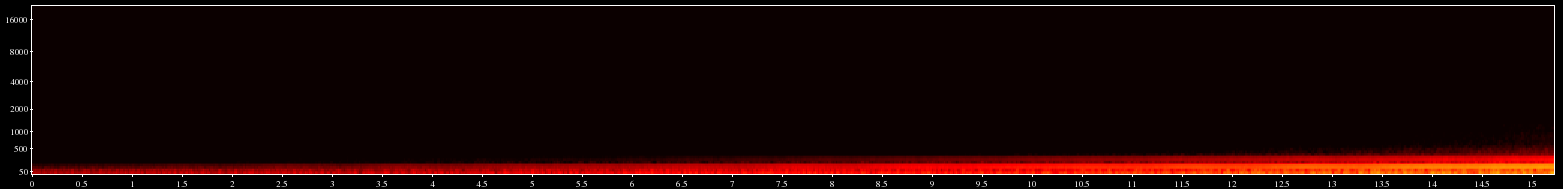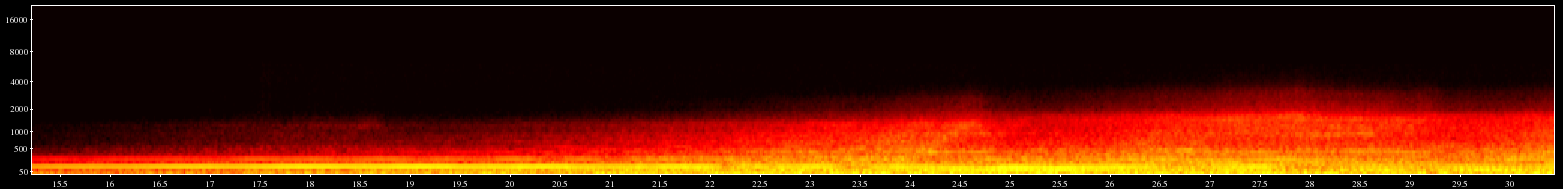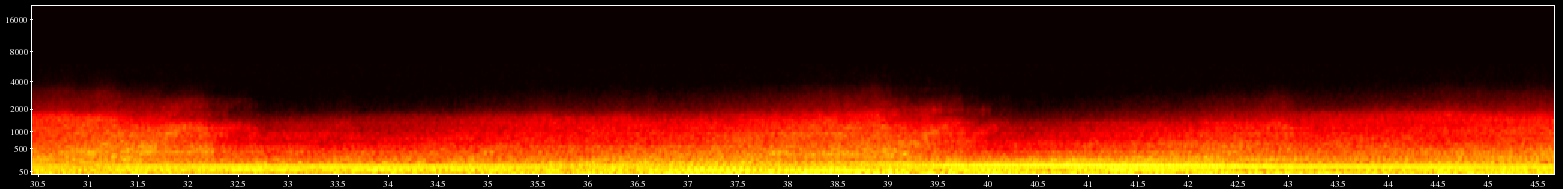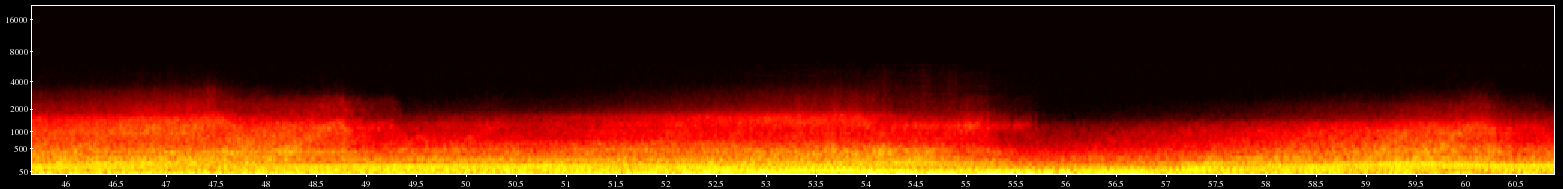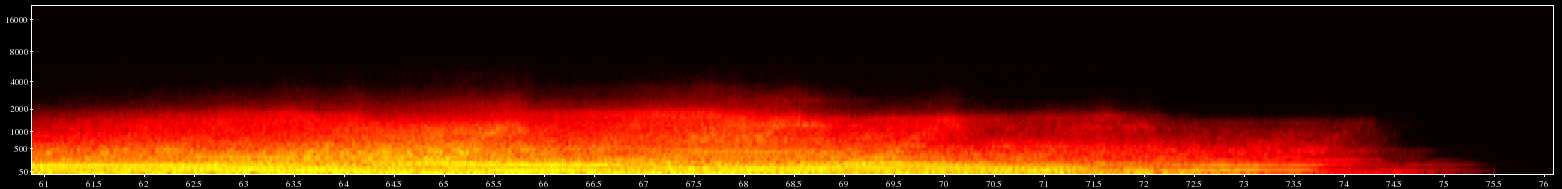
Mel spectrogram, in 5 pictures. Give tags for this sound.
phasing drone

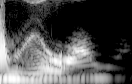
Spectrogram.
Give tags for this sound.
Synth synthetic Sound

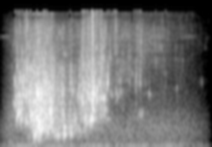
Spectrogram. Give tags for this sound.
swirl splash water flow small swirling swooshing pool

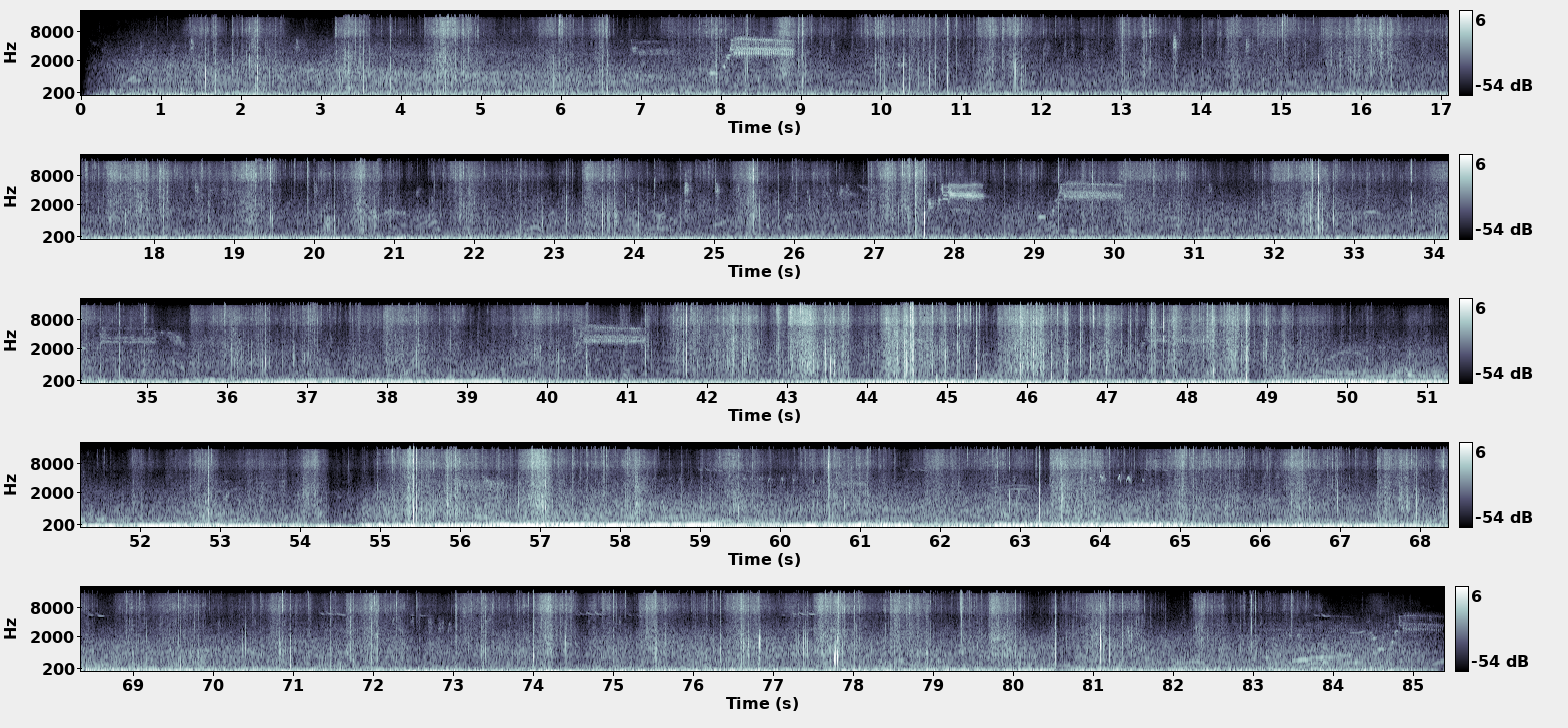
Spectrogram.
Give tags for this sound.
ambience ambient birds canada city crackling crunch din dry-plants field-recording footsteps jarry-park montreal park quebec step walking

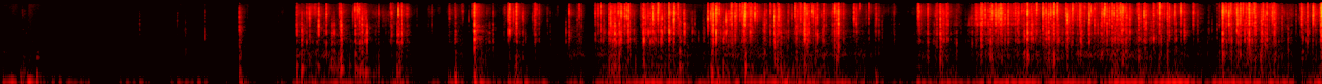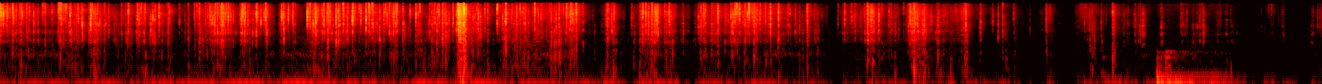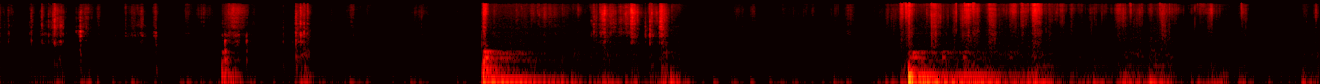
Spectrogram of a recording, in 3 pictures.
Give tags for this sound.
plastic sound chocolates wrapper candy asmr effect

